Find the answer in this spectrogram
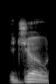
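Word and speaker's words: Zhou: lost their power to what we call the Joe dynasty or the I think there's a couple different pronunciations. It's spelled Z H O U but as we know pronouncing words in Chinese and English it doesn't always look like the letter letter say.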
